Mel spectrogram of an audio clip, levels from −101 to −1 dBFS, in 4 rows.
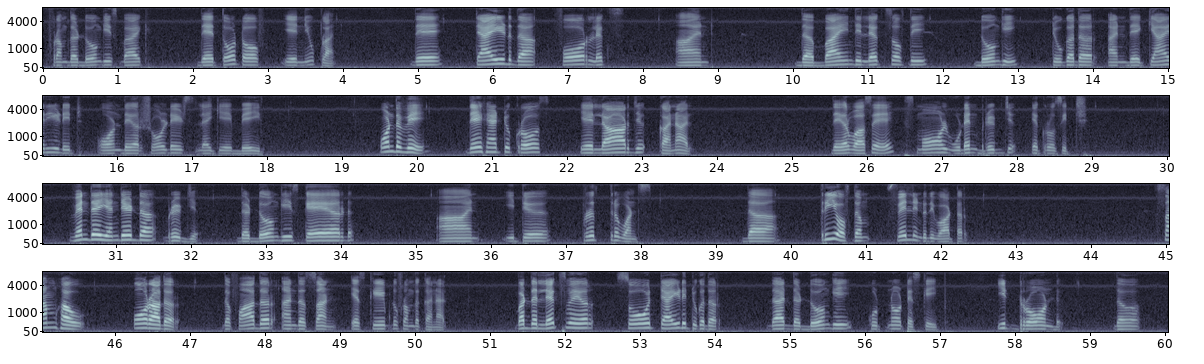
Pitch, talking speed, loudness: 150 Hz, 100 wpm, -32 LUFS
